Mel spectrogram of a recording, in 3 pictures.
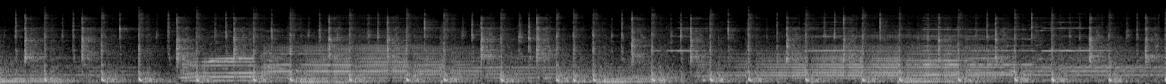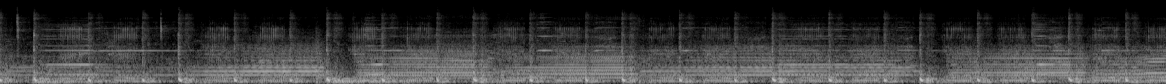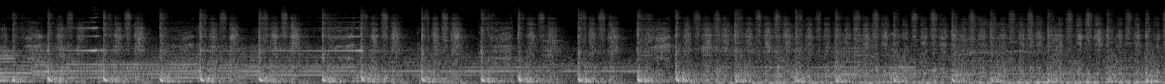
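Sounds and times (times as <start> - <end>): beatboxing: 0.0 - 34.9
violin melody: 1.8 - 29.7.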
